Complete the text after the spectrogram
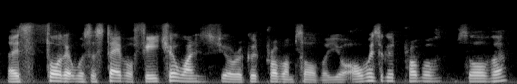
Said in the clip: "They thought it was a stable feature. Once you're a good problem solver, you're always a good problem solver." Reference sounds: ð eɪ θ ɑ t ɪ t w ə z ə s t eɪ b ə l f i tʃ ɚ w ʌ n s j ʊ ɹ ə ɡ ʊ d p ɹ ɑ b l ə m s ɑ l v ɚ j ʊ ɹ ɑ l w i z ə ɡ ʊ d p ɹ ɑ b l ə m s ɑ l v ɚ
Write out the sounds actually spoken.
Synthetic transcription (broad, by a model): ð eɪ θ ɑ t ɪ t w ə z ə s t eɪ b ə l f i tʃ ɚ w ʌ n s j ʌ ɹ ə ɡ ʊ d p ɹ ɑ b l ə m s ɑ l v ɚ j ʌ ɹ ɑ l w i z ə ɡ ʊ d p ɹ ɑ b l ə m s ɑ l v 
